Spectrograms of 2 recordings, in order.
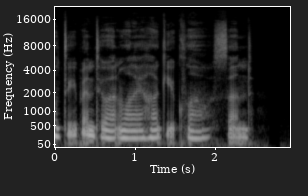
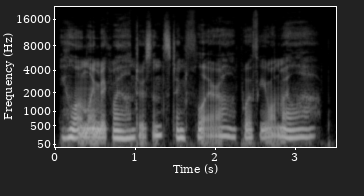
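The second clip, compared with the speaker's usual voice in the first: usual speaking voice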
